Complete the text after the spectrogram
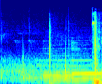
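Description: A girl turns a door handle.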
